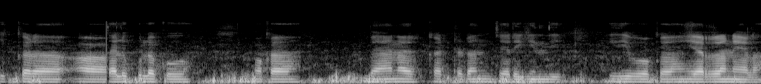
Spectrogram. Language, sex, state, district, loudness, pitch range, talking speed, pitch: Telugu, male, Andhra Pradesh, Srikakulam, -19 LUFS, 120-130 Hz, 85 wpm, 125 Hz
